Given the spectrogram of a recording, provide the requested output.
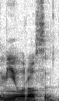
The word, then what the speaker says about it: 見下す: Because normally these kanji are mikudasu, but this is miorosu. Okay. You can. Oh, apparently you can read that miorosu.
